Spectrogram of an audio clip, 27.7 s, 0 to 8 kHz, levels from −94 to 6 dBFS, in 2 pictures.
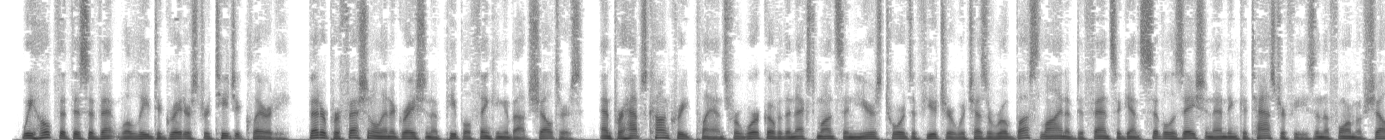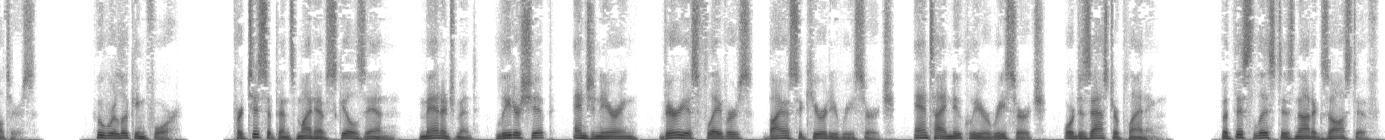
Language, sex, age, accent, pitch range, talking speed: English, male, 50-69, American, 90-115 Hz, 165 wpm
